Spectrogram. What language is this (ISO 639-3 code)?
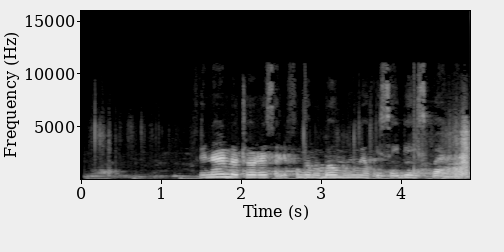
swa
